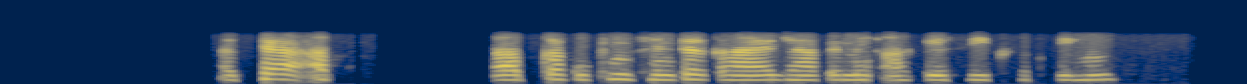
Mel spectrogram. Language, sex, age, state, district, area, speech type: Hindi, female, 18-30, Uttar Pradesh, Chandauli, urban, conversation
